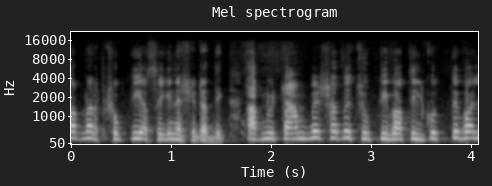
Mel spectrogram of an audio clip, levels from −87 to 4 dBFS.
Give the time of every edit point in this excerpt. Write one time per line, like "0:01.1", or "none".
0:01.6

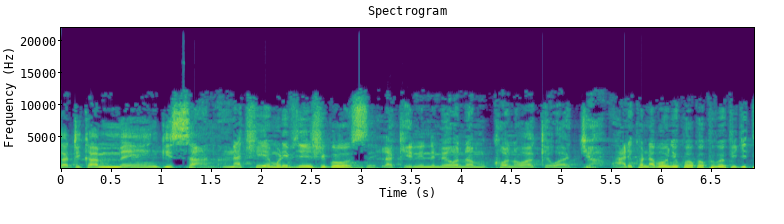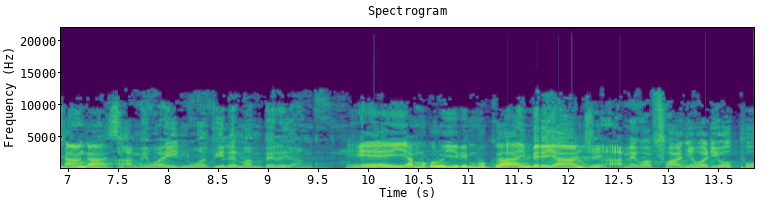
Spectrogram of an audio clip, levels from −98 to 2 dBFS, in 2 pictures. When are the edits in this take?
none

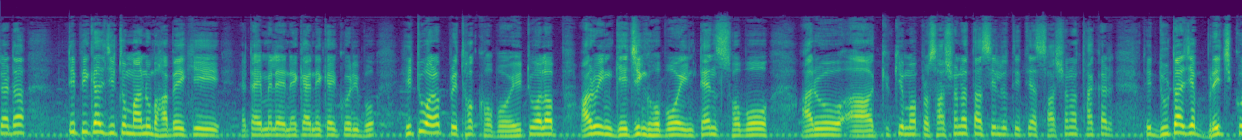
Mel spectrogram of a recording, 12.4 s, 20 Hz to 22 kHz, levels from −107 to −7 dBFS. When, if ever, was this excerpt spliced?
none

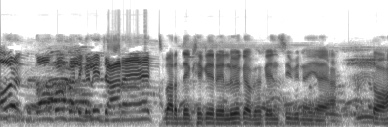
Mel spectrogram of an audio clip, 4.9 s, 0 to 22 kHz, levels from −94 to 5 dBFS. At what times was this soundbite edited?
0:02.0

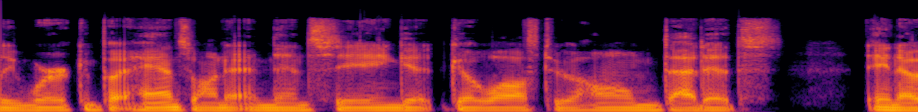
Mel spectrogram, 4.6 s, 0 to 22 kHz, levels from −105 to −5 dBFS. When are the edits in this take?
none

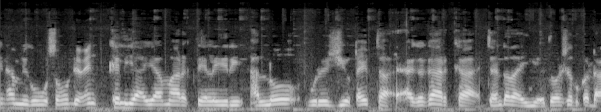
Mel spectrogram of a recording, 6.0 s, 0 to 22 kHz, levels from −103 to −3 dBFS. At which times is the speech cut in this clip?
none

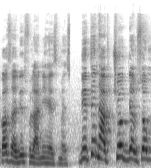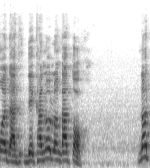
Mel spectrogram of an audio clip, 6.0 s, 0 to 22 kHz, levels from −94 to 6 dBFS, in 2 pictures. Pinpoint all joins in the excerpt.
0:01.2

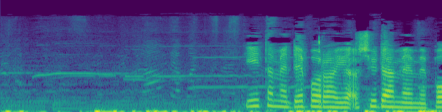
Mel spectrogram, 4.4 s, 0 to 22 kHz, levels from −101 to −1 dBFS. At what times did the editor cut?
0:01.9

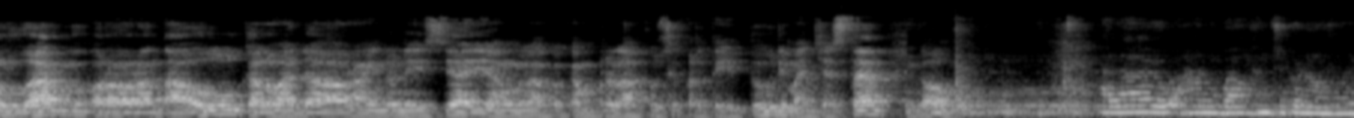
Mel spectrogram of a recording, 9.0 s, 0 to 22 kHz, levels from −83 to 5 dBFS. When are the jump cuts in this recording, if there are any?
0:06.0

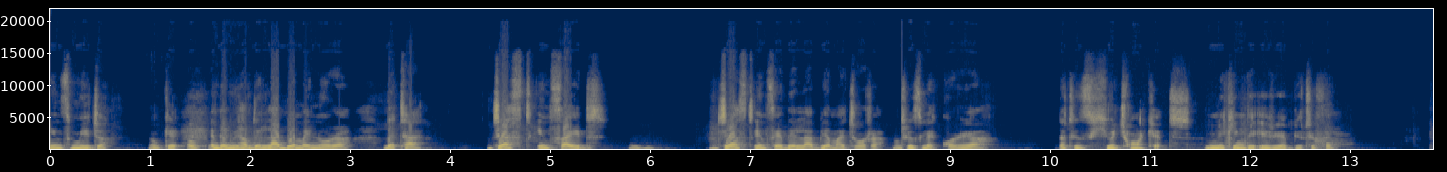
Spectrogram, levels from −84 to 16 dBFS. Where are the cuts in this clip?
0:08.5

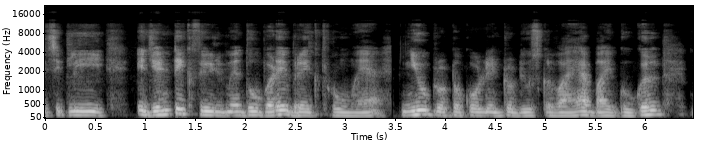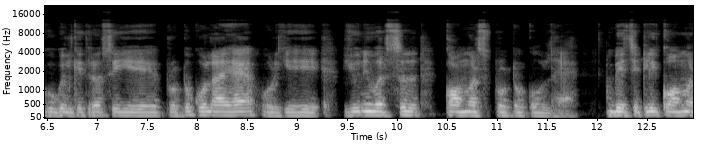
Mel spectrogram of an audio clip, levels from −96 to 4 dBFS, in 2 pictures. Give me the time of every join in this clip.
0:03.4
0:11.9

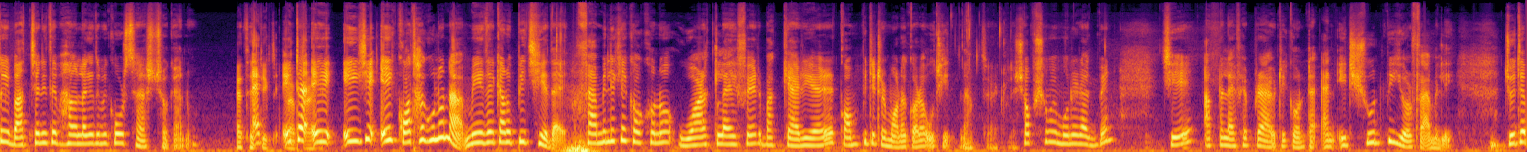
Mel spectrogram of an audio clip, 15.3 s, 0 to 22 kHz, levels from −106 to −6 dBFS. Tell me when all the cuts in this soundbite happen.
0:02.4
0:05.7

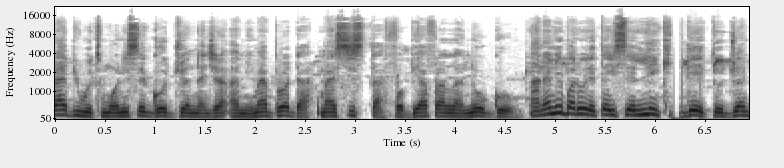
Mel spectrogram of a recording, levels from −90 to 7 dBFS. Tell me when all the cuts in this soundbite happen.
0:04.7

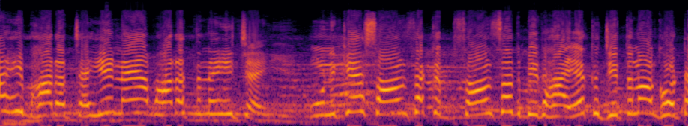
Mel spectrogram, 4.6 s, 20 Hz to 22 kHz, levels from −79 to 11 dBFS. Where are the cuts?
0:01.9

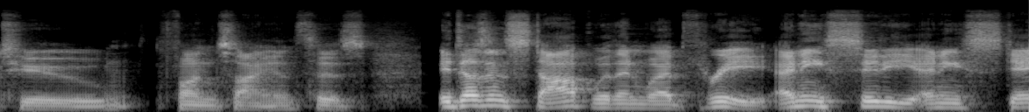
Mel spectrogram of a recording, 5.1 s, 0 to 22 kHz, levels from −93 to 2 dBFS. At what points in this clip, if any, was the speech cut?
0:02.0

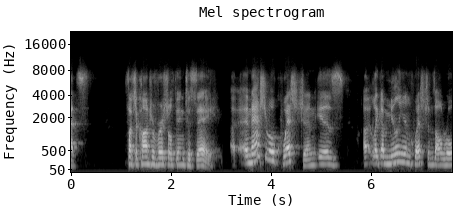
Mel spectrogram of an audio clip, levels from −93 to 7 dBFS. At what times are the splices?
0:02.9

